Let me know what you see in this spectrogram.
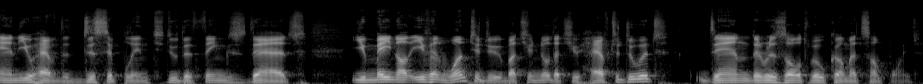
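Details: Adult male speaker; normal speech.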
